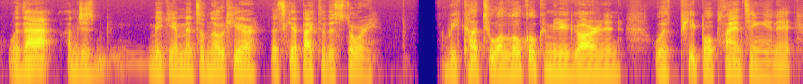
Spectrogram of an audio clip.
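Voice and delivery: ordinary talk, nothing marked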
